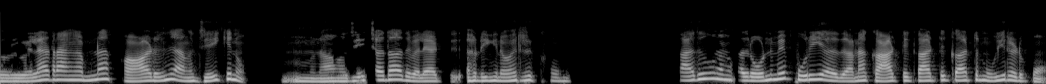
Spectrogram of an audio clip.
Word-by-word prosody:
ஒரு 145 Hz, 0 st, +1 dB
வெளையாட்றாங்க 210 Hz, +5 st, +1 dB
அப்டின்னா, 215 Hz, +6 st, +2 dB, 0.2 s
கார்டயும் 170 Hz, +9 st, +2 dB
அவன் 160 Hz, -1 st, -2 dB
ஜெயிக்கணும் 200 Hz, +3 st, 0 dB, 0.8 s
நாங்க 145 Hz, +1 st, 0 dB
ஜெயிச்சா 190 Hz, +4 st, -2 dB
தான் 220 Hz, 0 st, +4 dB
அது 180 Hz, -, 0 dB
வெளையாட்டு. 150 Hz, 0 st, -2 dB, 0.2 s
அப்படிங்கிற 170 Hz, 0 st, +1 dB
மாதிரி 180 Hz, +1 st, -1 dB
இருக்கும். 170 Hz, -4 st, -8 dB, 1.2 s
அதுவும் 250 Hz, +7 st, +1 dB
நமக்கு 210 Hz, -5 st, -1 dB
அதுல 180 Hz, -1 st, +2 dB
ஒண்ணுமே 225 Hz, +7 st, +3 dB
புரியாது. 205 Hz, -6 st, +2 dB
ஆனா 175 Hz, +4 st, 0 dB
காட்டு 160 Hz, +3 st, +1 dB
காட்டு 175 Hz, +2 st, +1 dB
காட்டுன்னு 185 Hz, 0 st, +1 dB
உயிர் 200 Hz, +2 st, +1 dB
எடுப்போம். 150 Hz, -5 st, -4 dB
180 Hz, 145 wpm, -22 LUFS, 165-210 Hz, 1.2 s, தான்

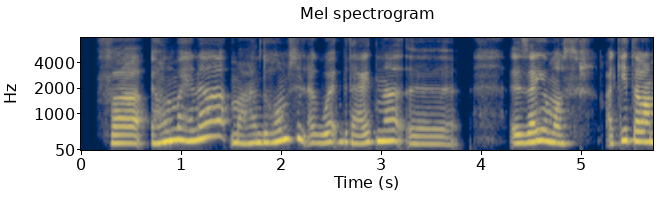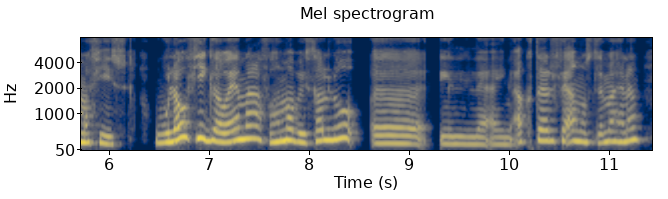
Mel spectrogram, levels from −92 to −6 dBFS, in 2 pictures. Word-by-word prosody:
فهُم 220 Hz, +5 st, +2 dB
هنا 350 Hz, +8 st, +2 dB
ما 230 Hz, -1 st, -2 dB
عندهُمش 240 Hz, +9 st, +1 dB
الأجواء 230 Hz, -4 st, -2 dB
بتاعتنا 250 Hz, +4 st, 0 dB
آآ 195 Hz, -2 st, -8 dB, 0.5 s
زي 245 Hz, +6 st, +3 dB
مصر. 220 Hz, -3 st, -3 dB
أكيد 280 Hz, +8 st, 0 dB
طبعًا 260 Hz, -1 st, +5 dB
ما 245 Hz, -2 st, +4 dB
فيش. 205 Hz, -4 st, -7 dB, 0.3 s
ولو 250 Hz, +11 st, +4 dB
فيه 350 Hz, -3 st, +4 dB
جوامِع 290 Hz, +5 st, +3 dB
فهُم 275 Hz, +1 st, +2 dB
بيصلّوا 290 Hz, +8 st, 0 dB, 0.2 s
آآ 210 Hz, -2 st, -4 dB
ال 195 Hz, -1 st, -8 dB
يعني 185 Hz, -1 st, -11 dB
أكتر 280 Hz, +4 st, -4 dB
فئة 270 Hz, -1 st, -4 dB
مسلِمة 255 Hz, 0 st, -3 dB
هنا 295 Hz, +5 st, -1 dB
245 Hz, 130 wpm, -23 LUFS, 215-280 Hz, 0.5 s, طبعًا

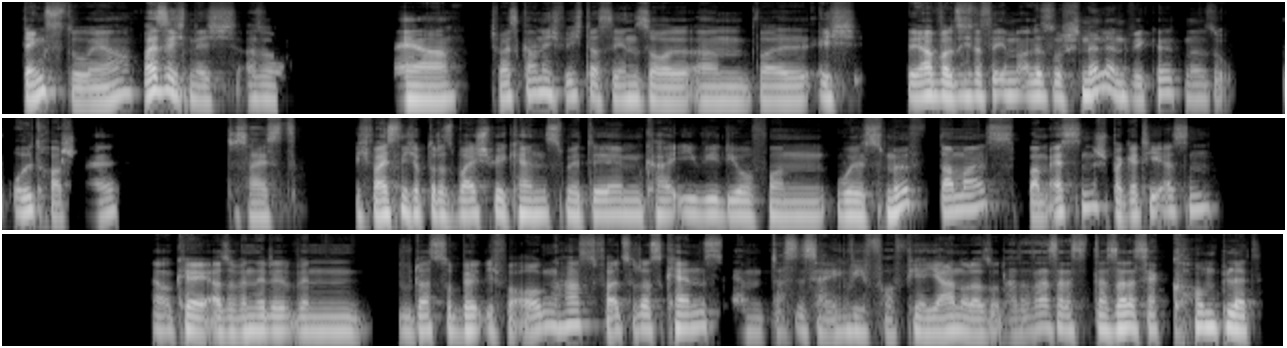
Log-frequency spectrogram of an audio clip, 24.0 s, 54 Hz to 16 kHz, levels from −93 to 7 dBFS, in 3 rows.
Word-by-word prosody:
Denkst 170 Hz, +3 st, +5 dB
du, 100 Hz, -, -1 dB
ja? 125 Hz, +10 st, 0 dB
Weiß 180 Hz, 0 st, +8 dB
ich 150 Hz, -5 st, +4 dB
nicht. 110 Hz, -1 st, -5 dB
Also 120 Hz, 0 st, -3 dB, 0.8 s
na 120 Hz, -, +4 dB
ja, 120 Hz, +2 st, +4 dB, 0.2 s
ich -, -, -18 dB
weiß 130 Hz, +1 st, -1 dB
gar 155 Hz, -, -1 dB
nicht, 160 Hz, -2 st, +1 dB
wie 140 Hz, -, -3 dB
ich 145 Hz, -, -4 dB
das 130 Hz, -4 st, -3 dB
sehen 120 Hz, +1 st, 0 dB
soll, 110 Hz, -2 st, +1 dB
ähm, 110 Hz, -1 st, -2 dB
weil 115 Hz, 0 st, 0 dB
ich 140 Hz, -, -3 dB, 0.3 s
ja, 140 Hz, +2 st, +7 dB
weil 135 Hz, -, +7 dB
sich 140 Hz, -, +1 dB
das 140 Hz, -1 st, 0 dB
eben 145 Hz, 0 st, 0 dB
alles 140 Hz, 0 st, +2 dB
so 135 Hz, -, 0 dB
schnell 155 Hz, -, +2 dB
entwickelt, 140 Hz, +1 st, -2 dB
ne, 125 Hz, 0 st, -6 dB
so -, -, -12 dB, 0.4 s
ultraschnell. 135 Hz, -2 st, -2 dB, 0.7 s
Das -, -, -4 dB
heißt, 110 Hz, -1 st, -4 dB, 0.3 s
ich -, -, -7 dB
weiß 125 Hz, +1 st, +7 dB
nicht, 145 Hz, -, +2 dB
ob 135 Hz, -, 0 dB
du 130 Hz, -, 0 dB
das 120 Hz, -3 st, 0 dB
Beispiel 130 Hz, +1 st, +2 dB
kennst 130 Hz, 0 st, +1 dB
mit 125 Hz, 0 st, -1 dB
dem 125 Hz, 0 st, +1 dB
KI-Video 125 Hz, -2 st, -1 dB
von 115 Hz, 0 st, -3 dB
Will 120 Hz, -1 st, +3 dB
Smith 185 Hz, -, +1 dB
damals 160 Hz, +8 st, 0 dB
beim 110 Hz, -1 st, 0 dB
Essen, 140 Hz, +7 st, 0 dB
Spaghetti 145 Hz, -5 st, -2 dB
essen? 155 Hz, +3 st, -4 dB, 1.4 s
Ja, -, -, -3 dB
okay, 120 Hz, -3 st, +4 dB
also 115 Hz, 0 st, -1 dB
wenn 120 Hz, -, +2 dB
du 125 Hz, -, +3 dB
de 125 Hz, 0 st, 0 dB
wenn 120 Hz, -1 st, -3 dB, 0.2 s
du 120 Hz, -, -6 dB
das 125 Hz, +1 st, 0 dB
so 125 Hz, -, -3 dB
bildlich 130 Hz, 0 st, 0 dB
vor -, -, -6 dB
Augen 145 Hz, +4 st, 0 dB
hast, 165 Hz, +1 st, -1 dB
falls 130 Hz, -, -1 dB
du -, -, -9 dB
das 135 Hz, -1 st, 0 dB
kennst, 150 Hz, +2 st, 0 dB
ähm, 115 Hz, -1 st, -12 dB
das 110 Hz, -, -6 dB
ist 125 Hz, -2 st, -2 dB
ja 110 Hz, -, -6 dB
irgendwie 120 Hz, +2 st, -4 dB
vor 105 Hz, -2 st, -10 dB
4 120 Hz, +1 st, -4 dB
Jahren 120 Hz, +2 st, +1 dB
oder 110 Hz, -3 st, 0 dB
so, 105 Hz, -, -7 dB
da 105 Hz, -, -12 dB
da 110 Hz, -, -9 dB
da 140 Hz, +3 st, -3 dB
sah 140 Hz, -, 0 dB
das 130 Hz, 0 st, -4 dB
da 135 Hz, -, 0 dB
sah 140 Hz, +2 st, +6 dB
das 145 Hz, -1 st, +2 dB
ja 135 Hz, -, 0 dB
komplett 145 Hz, -1 st, +2 dB
125 Hz, 230 wpm, -25 LUFS, 120-140 Hz, 1.4 s, Weiß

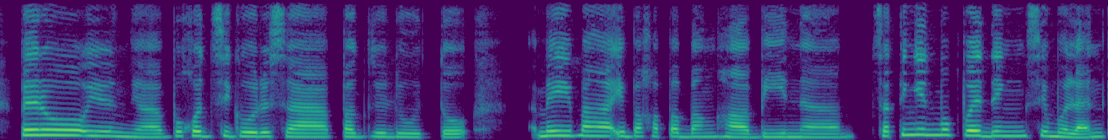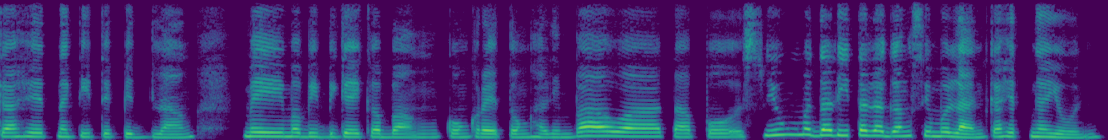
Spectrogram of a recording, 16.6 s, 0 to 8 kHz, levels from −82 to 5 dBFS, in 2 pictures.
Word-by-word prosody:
Pero, 305 Hz, -1 st, +7 dB
yun 255 Hz, -4 st, -1 dB
nga 195 Hz, 0 st, -2 dB
bukod 255 Hz, -1 st, +1 dB
siguro 235 Hz, -2 st, +1 dB
sa 210 Hz, -2 st, +1 dB
pagluluto, 205 Hz, -3 st, -3 dB, 0.6 s
may 270 Hz, +1 st, +3 dB
mga 260 Hz, -3 st, +3 dB
iba 240 Hz, -1 st, -1 dB
ka 235 Hz, -1 st, -5 dB
pa 220 Hz, 0 st, -2 dB
bang 210 Hz, +1 st, -4 dB
hobby 200 Hz, 0 st, 0 dB
na 190 Hz, -1 st, -3 dB, 0.2 s
sa 255 Hz, 0 st, -2 dB
tingin 320 Hz, 0 st, +1 dB
mo 315 Hz, -, +3 dB
pwedeng 260 Hz, -2 st, +4 dB
simulan 220 Hz, -5 st, 0 dB
kahit 220 Hz, -1 st, -2 dB
nagtitipid 205 Hz, -3 st, -6 dB
lang? 180 Hz, +1 st, -6 dB, 0.4 s
May 230 Hz, -1 st, +2 dB
mabibigay 210 Hz, -2 st, -2 dB
ka 200 Hz, -2 st, -1 dB
bang 190 Hz, 0 st, -4 dB
konkretong 195 Hz, 0 st, -2 dB
halimbawa? 230 Hz, +4 st, +2 dB
Tapos, 200 Hz, -, -5 dB
yung 325 Hz, +2 st, -2 dB
madali 295 Hz, -2 st, +3 dB
talagang 265 Hz, -2 st, +1 dB
simulan 225 Hz, -8 st, +1 dB
kahit 220 Hz, +2 st, -3 dB
ngayon. 190 Hz, -3 st, -3 dB
220 Hz, 130 wpm, -23 LUFS, 200-255 Hz, 0.6 s, Pero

